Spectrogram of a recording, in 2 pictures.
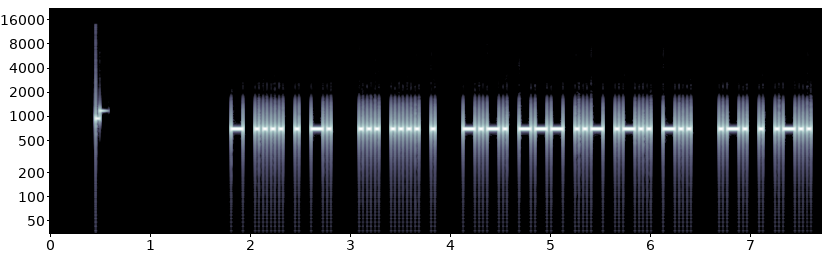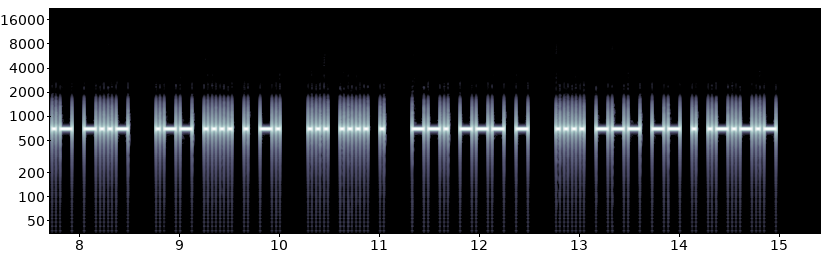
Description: Morse code, heard as a keyed tone, about 30 wpm, 700 Hz. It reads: THEN SHE COULD RELAX WHEN SHE GOT HOME.
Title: Sentences from Top 1400 Words 30wpm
